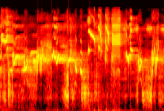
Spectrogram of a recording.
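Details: Oriental magpie-robin, a fighter-type bird, reacting in song: dense, rapid run of varied whistles, sharp chirps and buzzy notes, shifting pitch constantly with barely a pause.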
